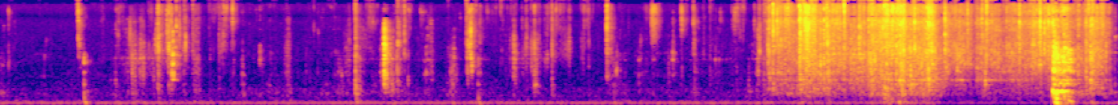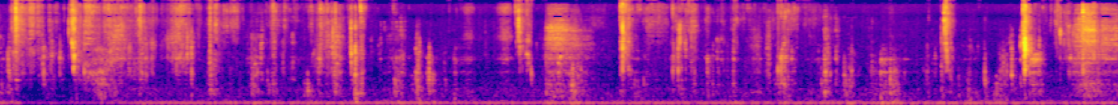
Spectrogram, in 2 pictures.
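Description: Quiet mukbang eating sounds: soft chewing and small mouth clicks, with a few seconds of food wrapper crinkling about a third of the way in that ends in a single sharp knock.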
